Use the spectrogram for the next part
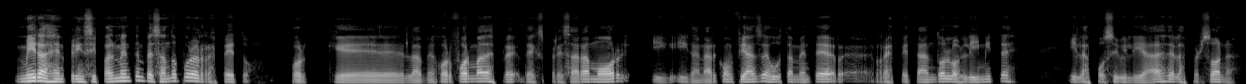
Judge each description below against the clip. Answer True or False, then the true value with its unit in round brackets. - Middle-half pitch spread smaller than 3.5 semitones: False (3.8 semitones)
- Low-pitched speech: True (115 Hz)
